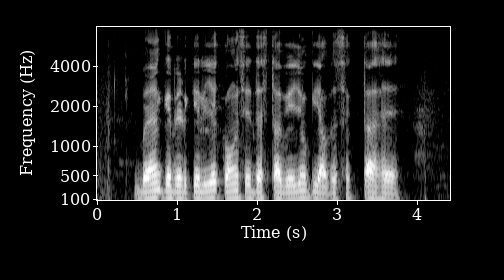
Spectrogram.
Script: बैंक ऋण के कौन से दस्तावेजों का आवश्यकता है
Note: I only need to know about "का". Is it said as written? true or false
false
